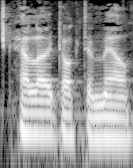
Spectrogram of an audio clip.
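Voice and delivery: very low, flat, dead-level monotone drone. Guest greeting the radio host on purpose, very monotonous. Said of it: "By being very monotonous".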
